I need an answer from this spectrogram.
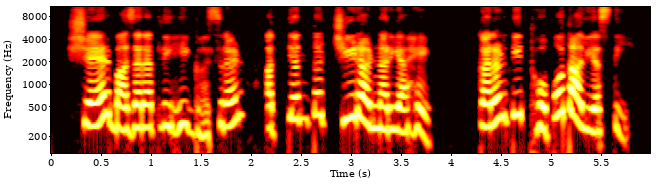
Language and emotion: Marathi, angry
